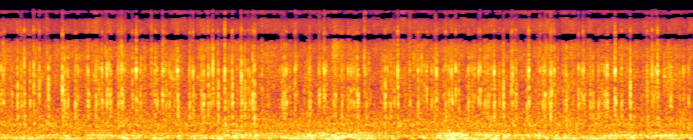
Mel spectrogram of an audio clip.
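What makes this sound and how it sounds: Fingertips type fast on an RGB-backlit mechanical keyboard with white and black plastic keycaps. A dense, continuous stream of bright, short clicks runs over a steady low background rumble.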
